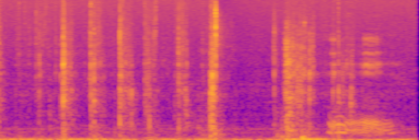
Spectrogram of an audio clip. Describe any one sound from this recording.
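A card is slapped down on a wooden table.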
